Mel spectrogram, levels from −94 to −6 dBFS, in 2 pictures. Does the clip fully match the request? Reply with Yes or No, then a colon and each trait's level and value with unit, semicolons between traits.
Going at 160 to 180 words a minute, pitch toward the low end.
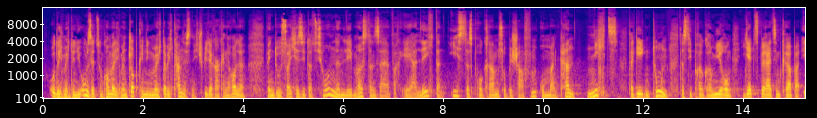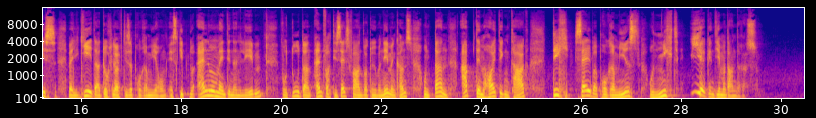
Yes: average, 175 wpm; low, 115 Hz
